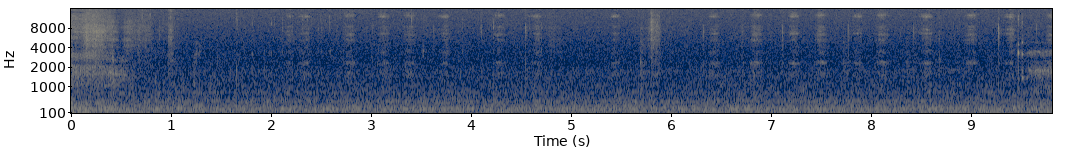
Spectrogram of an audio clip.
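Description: Caran d'Ache fixed pencil with 2mm graphite writing on fibrous matte postcard paper, a steady soft scratchy rasp that runs continuously and close up, quiet, with faint strokes and small lifts and no voices.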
